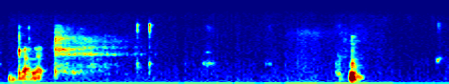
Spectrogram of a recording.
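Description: Faint clicks and knocks picked up over a video-call line: a quick pair of sharp clicks about one and a half seconds in and a louder knock near the end, after a brief murmur at the start.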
